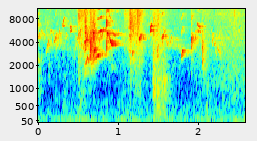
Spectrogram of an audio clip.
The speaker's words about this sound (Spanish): Se estaban oyendo unos pájaros mientras, mientras hablaba ….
